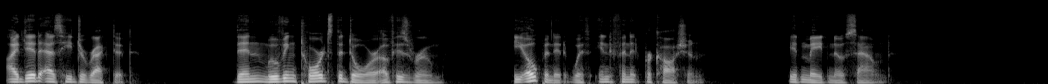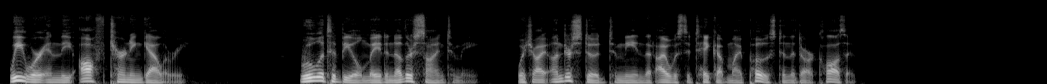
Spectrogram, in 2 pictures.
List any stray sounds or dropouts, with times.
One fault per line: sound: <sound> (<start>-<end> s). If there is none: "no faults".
no faults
